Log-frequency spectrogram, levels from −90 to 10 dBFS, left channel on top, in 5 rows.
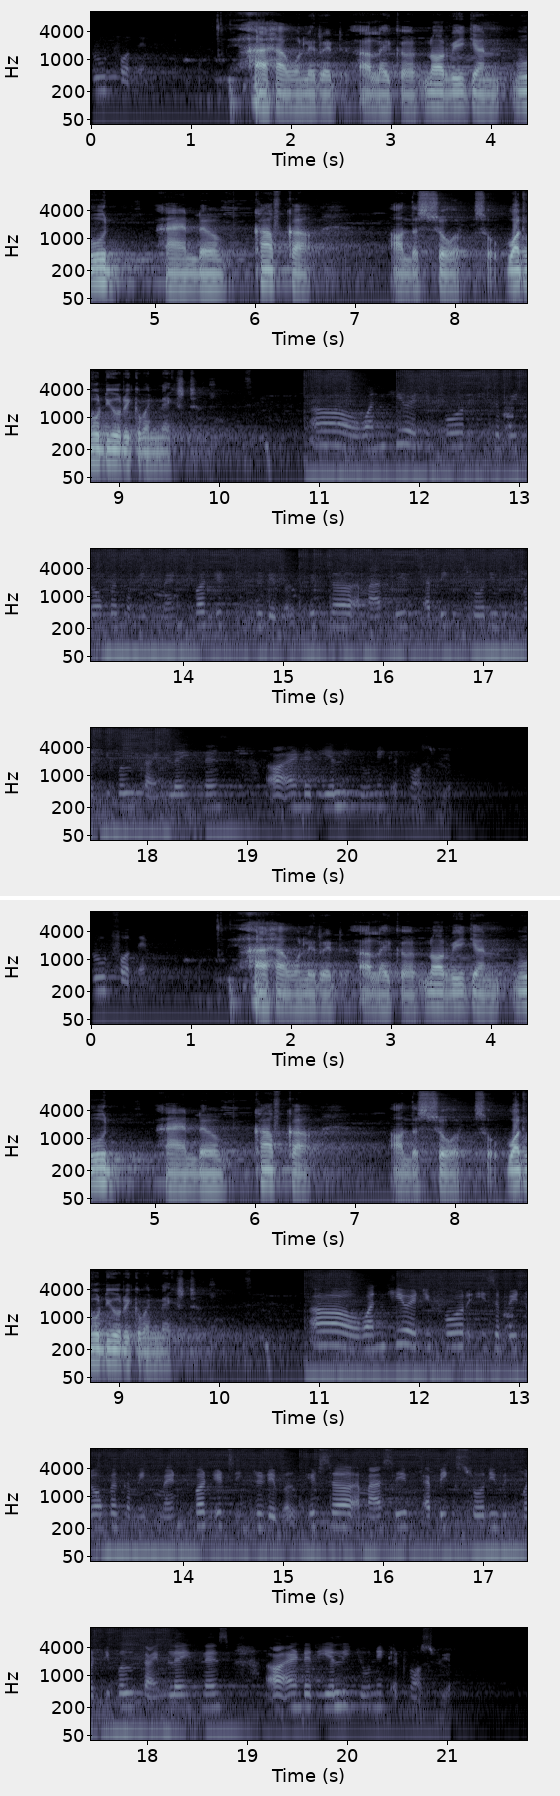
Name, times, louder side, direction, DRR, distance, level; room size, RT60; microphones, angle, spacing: voice 1, 0.0-0.4 10.9-12.4 12.9-13.2 13.5-14.4 14.7-16.5 16.9-18.7 19.2-20.4 20.6-20.7, right 6 dB, 60° right, 15 dB, 0.5 m, -43 dB
voice 2, 1.2-4.6 5.0-6.9 7.3-9.6 9.9-10.0 12.8-12.9, left 1 dB, 10° left, 14 dB, 0.4 m, -31 dB
sound 1, 10.8-11.4 11.8-18.2, equal, 90° left, 4.5 m, -50 dB
27.5 x 16.5 x 5.9 m, 2.8 s
head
